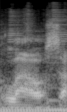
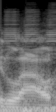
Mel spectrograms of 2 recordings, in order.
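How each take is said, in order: First: It ends with an s sound. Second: It ends without an s sound. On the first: This is how expats say it. "not Laos" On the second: This is how the locals say it. "there's no S in the speaking"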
